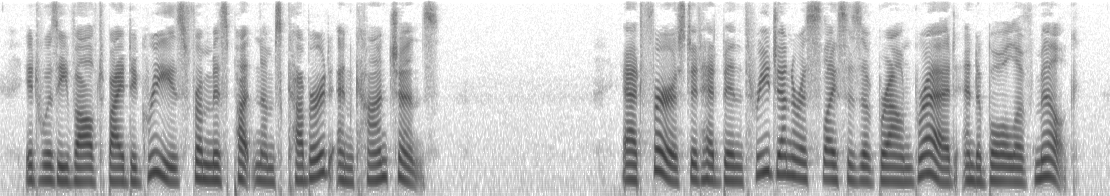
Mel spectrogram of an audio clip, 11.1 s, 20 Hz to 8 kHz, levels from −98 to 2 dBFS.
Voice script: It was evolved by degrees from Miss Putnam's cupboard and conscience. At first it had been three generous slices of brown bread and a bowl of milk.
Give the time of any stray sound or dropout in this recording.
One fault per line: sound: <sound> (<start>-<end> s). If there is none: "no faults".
no faults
